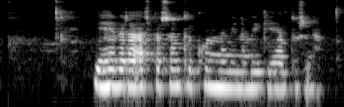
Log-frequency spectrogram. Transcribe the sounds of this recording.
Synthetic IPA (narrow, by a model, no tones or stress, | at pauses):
jɛhɛvvɛːɾɪðɛl̥t̪av̥sɛnt̪ɾʏkʰɔːnɪnamiːnamɪːcɪjɛlt̪usɪnːa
